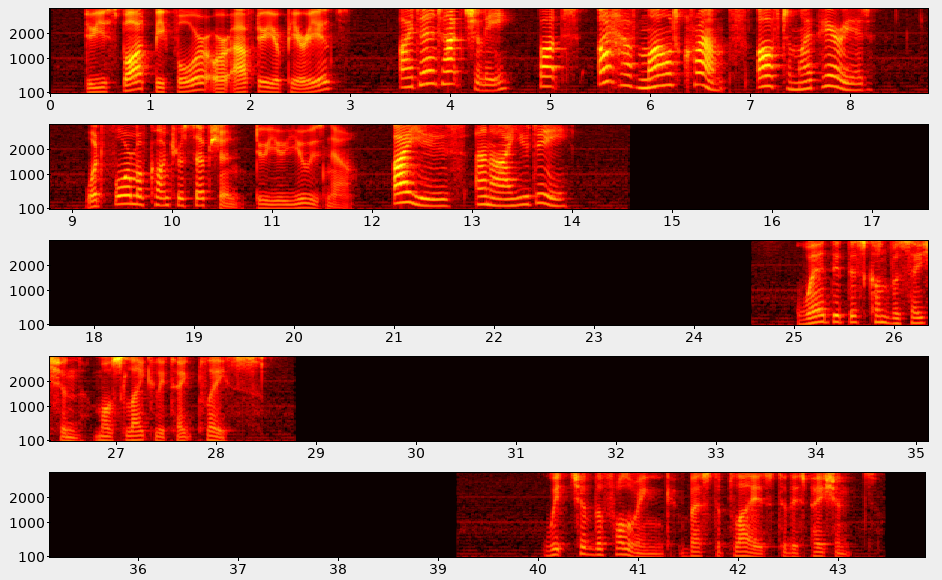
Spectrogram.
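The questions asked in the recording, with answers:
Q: Where did this conversation most likely take place?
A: At a doctor's (gynecologist's) office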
